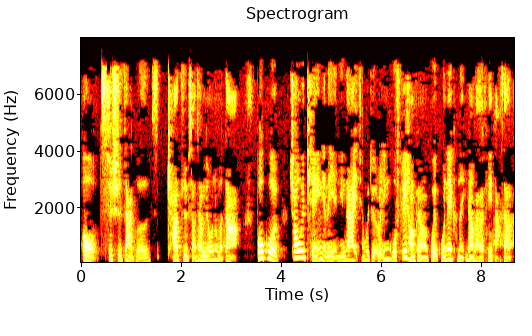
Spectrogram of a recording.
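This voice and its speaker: A woman speaks with a very deep, low pitch and lively intonation. Her pace is very fast. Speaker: overseas graduate working professional. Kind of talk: casual chat.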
